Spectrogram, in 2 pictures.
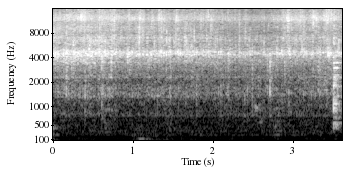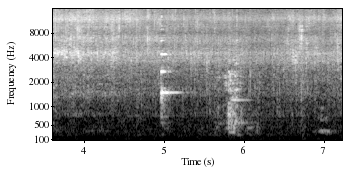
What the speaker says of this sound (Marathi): चांगला परतून घ्या. कांदा चांगला परतून झाला आहे.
